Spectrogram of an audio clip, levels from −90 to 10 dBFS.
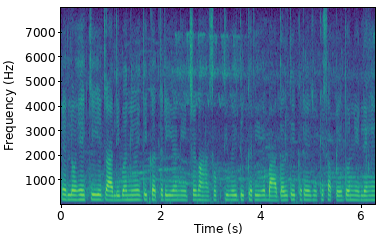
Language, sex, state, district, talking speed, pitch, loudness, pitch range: Hindi, female, Chhattisgarh, Bilaspur, 245 wpm, 185 Hz, -17 LUFS, 180-190 Hz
